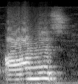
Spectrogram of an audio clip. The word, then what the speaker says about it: honest: Here you see, an honest man, this H is silent, we pronounce it honest, honest man.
